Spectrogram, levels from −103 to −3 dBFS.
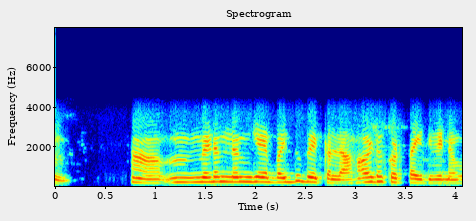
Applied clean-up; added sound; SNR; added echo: none; none; none; none.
